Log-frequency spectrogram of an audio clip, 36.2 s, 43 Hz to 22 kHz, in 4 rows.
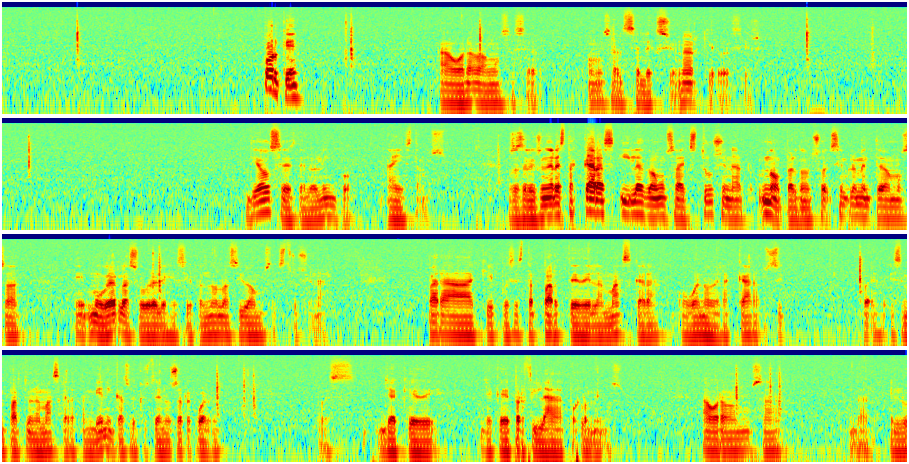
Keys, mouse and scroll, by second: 0.5 right click, 1.1 shift+right click, 1.7 shift+right click, 3.5 KP_7, 5.2 shift+right click, 8.4 shift+right click, 8.9-9.6 shift+middle drag, 10.0 shift+right click, 11.0 shift+right click, 11.9 shift+right click, 13.0 shift+right click, 13.8 shift+right click, 15.0 middle click, 16.4-18.7 drag, 19.7 KP_7, 26.9-28.1 shift+middle drag, 29.7 ctrl+r, 30.6 click, 32.1 click, 34.9 ctrl+r.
